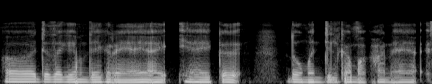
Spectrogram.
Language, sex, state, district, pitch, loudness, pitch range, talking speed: Hindi, male, Uttar Pradesh, Muzaffarnagar, 110 Hz, -19 LUFS, 105-115 Hz, 210 wpm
